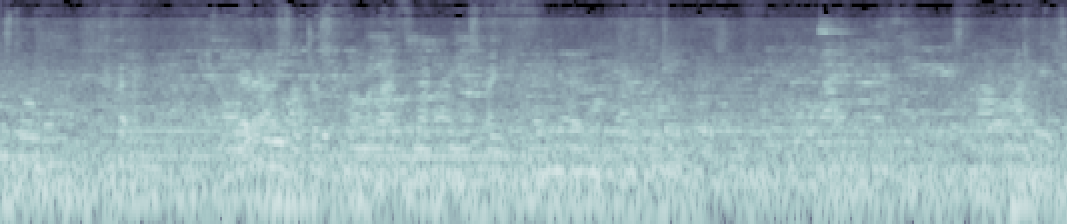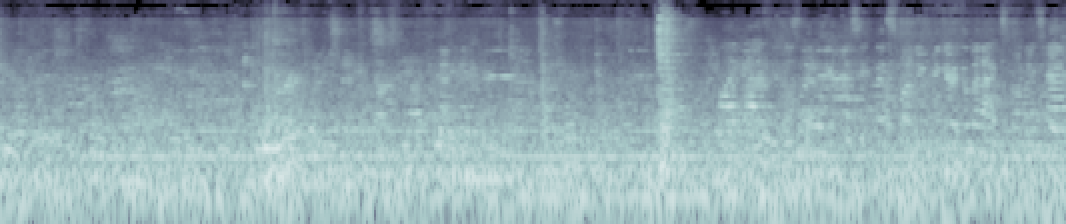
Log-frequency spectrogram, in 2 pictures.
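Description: A man speaks calmly to a group close by.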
